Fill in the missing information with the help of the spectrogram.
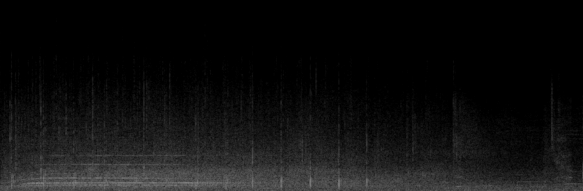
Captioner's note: audience cheers and applauds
